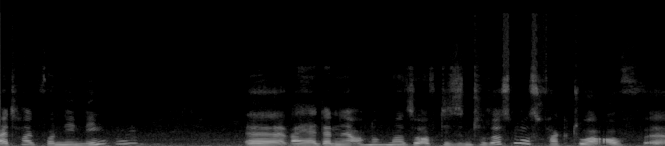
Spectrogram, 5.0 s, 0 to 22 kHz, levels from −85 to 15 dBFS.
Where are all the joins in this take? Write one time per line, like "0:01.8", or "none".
none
